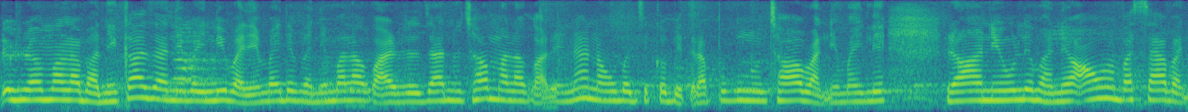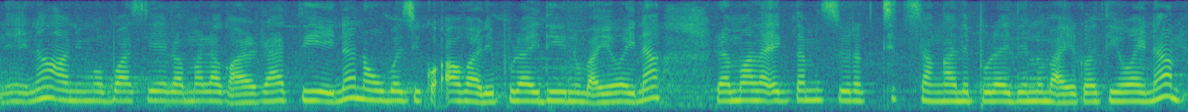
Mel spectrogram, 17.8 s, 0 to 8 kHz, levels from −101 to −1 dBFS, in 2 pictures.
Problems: constant background noise, continuous background conversations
